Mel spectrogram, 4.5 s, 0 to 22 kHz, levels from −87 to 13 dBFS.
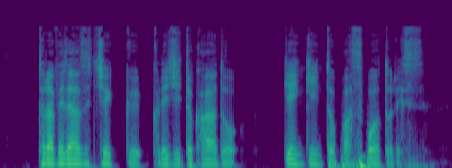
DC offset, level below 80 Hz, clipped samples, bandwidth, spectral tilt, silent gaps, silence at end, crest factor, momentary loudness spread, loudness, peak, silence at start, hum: under 0.1%; -38 dBFS; under 0.1%; 11.5 kHz; -6.5 dB/octave; none; 0.3 s; 22 dB; 15 LU; -25 LUFS; -4 dBFS; 0.4 s; none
